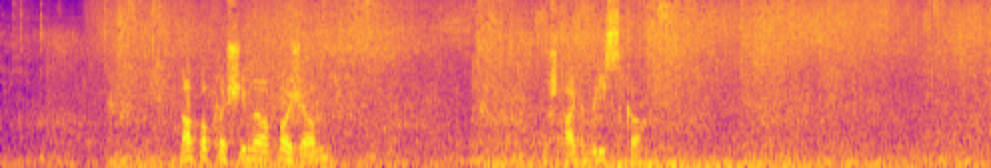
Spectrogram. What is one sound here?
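Fiery spell blasts and explosions roar.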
